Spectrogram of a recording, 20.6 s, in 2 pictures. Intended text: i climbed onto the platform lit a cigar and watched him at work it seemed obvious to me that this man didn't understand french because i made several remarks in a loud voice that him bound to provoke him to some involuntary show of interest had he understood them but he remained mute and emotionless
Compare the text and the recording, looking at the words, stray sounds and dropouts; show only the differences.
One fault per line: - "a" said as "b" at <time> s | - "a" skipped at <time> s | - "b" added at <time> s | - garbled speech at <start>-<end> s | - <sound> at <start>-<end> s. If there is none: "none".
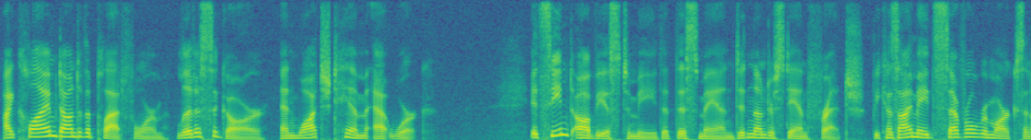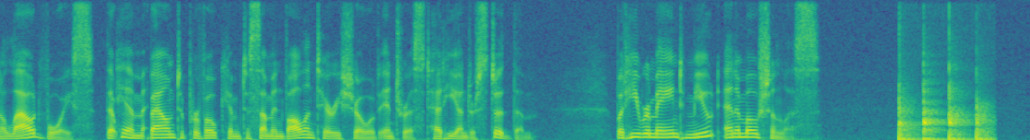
- thud at 19.3-20.3 s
